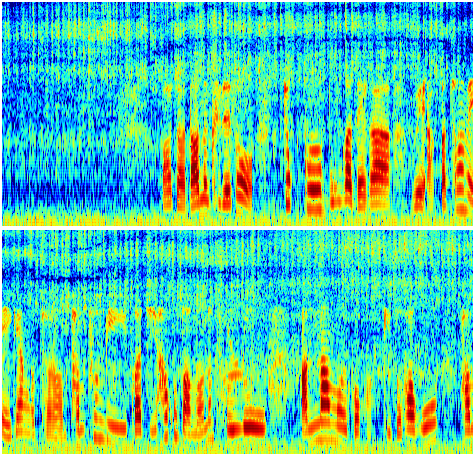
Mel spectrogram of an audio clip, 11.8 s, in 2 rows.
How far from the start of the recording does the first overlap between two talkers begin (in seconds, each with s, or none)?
none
